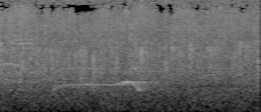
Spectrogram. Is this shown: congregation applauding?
yes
